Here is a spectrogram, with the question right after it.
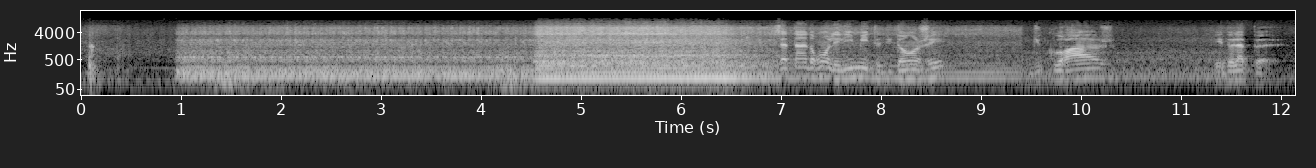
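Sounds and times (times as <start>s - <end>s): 
heavy truck engine rumbling in a film trailer: 0.0s - 12.1s
speech: 7.0s - 8.8s, 9.7s - 10.4s, 11.3s - 12.0s.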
